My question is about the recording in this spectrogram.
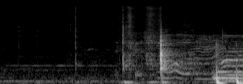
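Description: Chef's knife chopping an onion on a wooden cutting board: quiet at first, then two sharp knife strikes against the board in the second half, the second the louder.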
